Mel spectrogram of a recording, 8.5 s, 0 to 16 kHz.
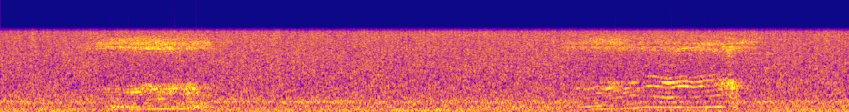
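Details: Adult man snoring in a hotel room around 3 a.m.: two quiet, low, rattling snores against a steady noisy background; ordinary snoring during sleep.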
